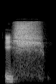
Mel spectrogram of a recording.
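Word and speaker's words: ich: So how do you pronounce ish, right? So you know how to say dish. Just say dish without D. So ish. How do you say do?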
